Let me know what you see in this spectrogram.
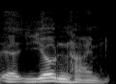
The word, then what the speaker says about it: Jotunheim: Also, Jotunheim is the way you pronounce.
